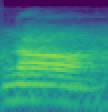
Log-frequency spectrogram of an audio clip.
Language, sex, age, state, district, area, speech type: Maithili, male, 30-45, Bihar, Saharsa, rural, read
